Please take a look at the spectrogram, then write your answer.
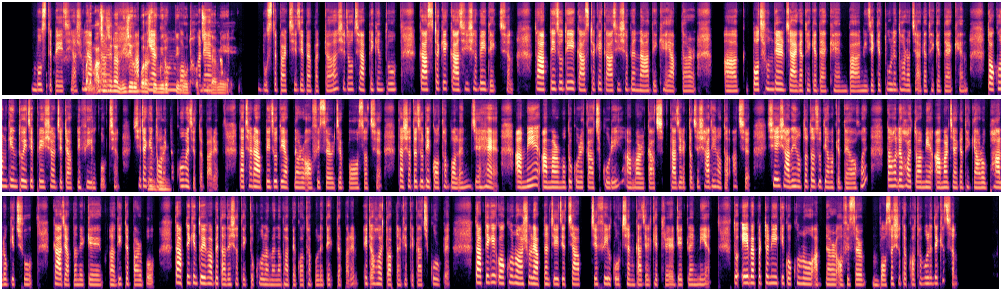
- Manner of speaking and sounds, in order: other background noise; in English: "deadline"
- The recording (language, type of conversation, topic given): Bengali, advice, পারফেকশনিজমের কারণে সৃজনশীলতা আটকে যাচ্ছে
